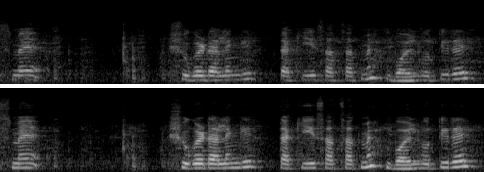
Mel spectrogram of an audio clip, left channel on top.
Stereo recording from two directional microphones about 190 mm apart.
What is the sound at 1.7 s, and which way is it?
A woman's voice, 65° right (ahead or behind).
